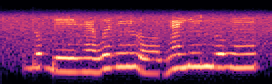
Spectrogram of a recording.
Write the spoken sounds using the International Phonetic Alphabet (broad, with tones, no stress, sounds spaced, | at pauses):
d o˧ ɡ͡b eː˨ ɣ ɛ̃˨ w ə˧ z ĩ˧ l oː˨ ɡ ɛ̃˦ j ĩ˦ ɲ o˦ v ũ˦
